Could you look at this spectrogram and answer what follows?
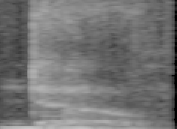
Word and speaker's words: dough: Then we have the sound O, which rhymes with English go. And you see that in words like though, and the related word although, and dough.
